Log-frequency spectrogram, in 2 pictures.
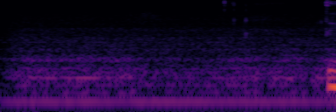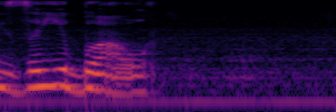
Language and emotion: Russian, angry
